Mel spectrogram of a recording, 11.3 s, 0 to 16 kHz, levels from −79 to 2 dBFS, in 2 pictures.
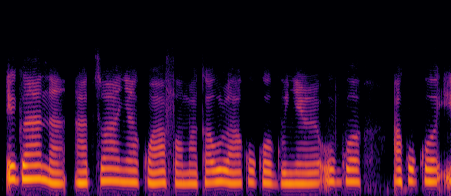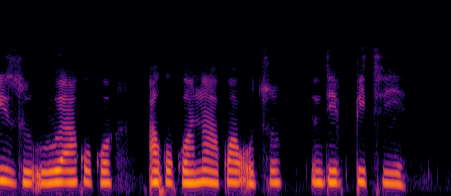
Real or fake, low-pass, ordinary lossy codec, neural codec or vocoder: fake; 7.2 kHz; Opus, 16 kbps; codec, 16 kHz, 4 kbps, X-Codec, HuBERT features, trained on balanced general audio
